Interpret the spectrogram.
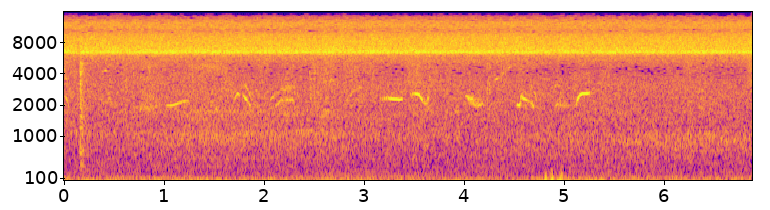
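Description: Birds chirping with short rising and falling calls over a steady low rumble, with a soft thump just under five seconds in.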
